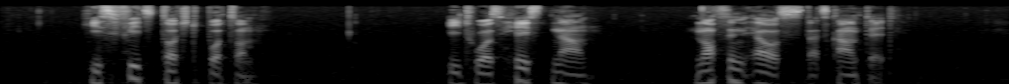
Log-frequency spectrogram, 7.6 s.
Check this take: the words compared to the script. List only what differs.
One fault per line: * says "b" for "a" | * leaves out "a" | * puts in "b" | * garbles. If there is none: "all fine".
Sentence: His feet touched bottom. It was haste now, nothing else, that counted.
all fine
